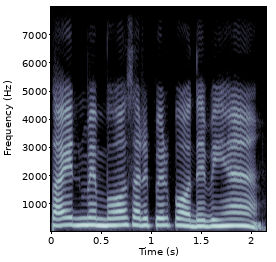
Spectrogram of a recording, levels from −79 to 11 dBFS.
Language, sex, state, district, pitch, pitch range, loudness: Hindi, female, Jharkhand, Palamu, 235 Hz, 220-245 Hz, -9 LUFS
